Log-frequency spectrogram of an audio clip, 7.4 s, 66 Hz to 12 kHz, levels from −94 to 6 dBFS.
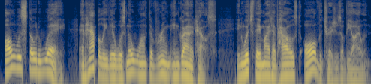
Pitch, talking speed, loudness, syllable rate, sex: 115 Hz, 220 wpm, -19 LUFS, 6.0 syllables/s, male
